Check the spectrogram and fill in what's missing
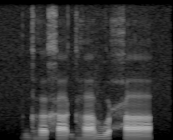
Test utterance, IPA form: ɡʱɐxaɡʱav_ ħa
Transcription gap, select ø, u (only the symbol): u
